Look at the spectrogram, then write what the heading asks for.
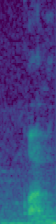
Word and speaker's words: Kwame: Like Kwame's like, Kwame?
